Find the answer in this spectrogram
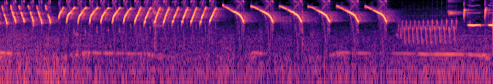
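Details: Pet canary song: a quick rattle of high notes, then a fast run of short rising chirps, followed by slower swooping downward whistles and a closing buzzy, lower trill with a thin held tone.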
